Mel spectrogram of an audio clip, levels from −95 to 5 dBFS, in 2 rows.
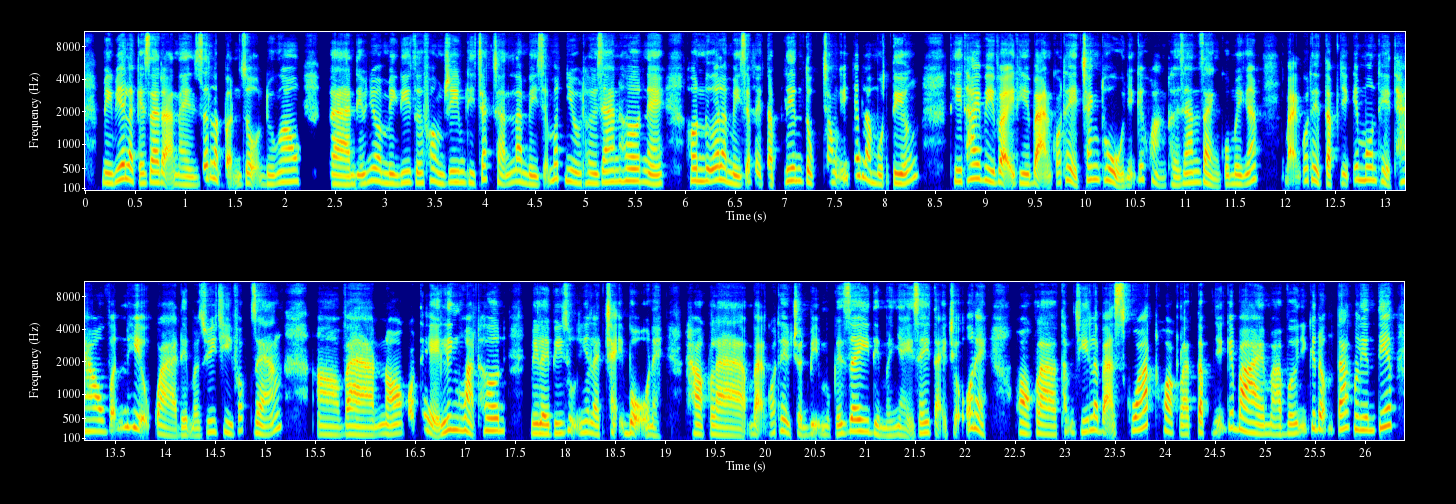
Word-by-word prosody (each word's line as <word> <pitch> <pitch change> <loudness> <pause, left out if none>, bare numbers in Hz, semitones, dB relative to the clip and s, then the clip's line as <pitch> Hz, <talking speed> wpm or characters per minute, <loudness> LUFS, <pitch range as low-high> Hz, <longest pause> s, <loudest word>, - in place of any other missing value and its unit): Mình 205 -2 -1
biết 280 - +5
là 265 - +5
cái 200 -5 -3
giai 220 0 +5
đoạn - - +2
này 170 -2 -3
rất 280 - 0
là 290 - +1
bận - - -2
rộn, 200 - -3
đúng 180 +1 -6
không? 230 +1 +1 0.3
Và 180 -3 +4
nếu 185 +2 -2
như 250 +4 -3
mà 240 - 0
mình 195 -3 -1
đi 215 +3 -2
tới 210 -2 -4
phòng 245 -2 -4
gym 225 0 +1
thì 205 - -5
chắc 275 +7 -2
chắn 170 - -3
là 230 +2 0
mình 180 -4 -2
sẽ - - -3
mất 295 +1 -6
nhiều 225 -4 -2
thời 200 0 -3
gian 225 +3 +2
hơn 250 0 +1
nè. 190 -4 +3 0.3
Hơn 255 -1 +2
nữa 250 +1 +3
là 270 - +3
mình 185 -7 -1
sẽ - - +1
phải 200 - -7
tập 175 0 -2
liên 250 +2 +1
tục - - -1
trong 220 -1 -3
ít - - -5
nhất 355 0 0
là 275 - +3
1 185 -6 -5
tiếng. 200 +7 +2 0.3
Thì 235 -2 -1
thay 290 +5 +3
vì 255 -5 +2
vậy - - +7
thì 200 -2 -1
bạn - - +6
có 205 - -4
thể 255 +3 0
tranh 275 +1 +2
thủ 255 -4 0
những - - -8
cái 275 - -5
khoảng 165 - -6
thời 165 -1 -7
gian 210 +4 -2
rảnh 175 - 0
của 180 - -6
mình 185 0 -3
á, - - +1 0.3
bạn - - +3
có - - -4
thể - - -1
tập - - +2
những 385 - -5
cái 270 - -3
môn 270 0 -1
thể 240 -2 -4
thao 240 -1 0
vẫn - - -3
hiệu 310 - +2
quả 140 - 0
để 160 +3 -5
mà 145 - -9
duy 220 +10 -2
trì 215 -3 -3
vóc 250 - -7
dáng, 195 - 0 0.3
à, 175 -1 0
và 165 -2 +4
nó 185 +2 +1
có - - -2
thể - - +2
linh 265 +7 +2
hoạt 260 - +2
hơn. 255 0 +3 0.3
Mình 200 0 +1
lấy 190 -1 +4
ví 200 0 -2
dụ - - -5
như 220 - -7
là 190 -4 -1
chạy - - +3
bộ - - +1
này, 155 - -6 0.3
hoặc 185 -2 +2
là 160 -4 +2
bạn - - +1
có 195 - -7
thể 235 -2 -2
chuẩn 180 -4 -2
bị 190 - -5
một 170 - -11
cái 185 +2 -3
dây 240 +2 +4
để 190 -4 -5
mà 150 -1 -9
nhảy 165 -2 -5
dây 205 +1 +1
tại - - -4
chỗ - - -1
này, - - 0 0.3
hoặc - - 0
là 180 -3 +4
thậm - - -8
chí 225 +3 -2
là 265 +1 0
bạn - - +3
squat, 275 +7 +5
hoặc 245 -7 +1
là 180 - +1
tập 180 - +2
những 215 - -8
cái 310 - -1
bài 215 -9 +6
mà 175 -1 -2
với 195 +2 -2
những - - -9
cái 305 - -3
động 290 0 -1
tác 295 +2 +2
liên 265 -2 -1
tiếp 325 +6 +3
215 Hz, 320 wpm, -24 LUFS, 185-250 Hz, 0.3 s, vậy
